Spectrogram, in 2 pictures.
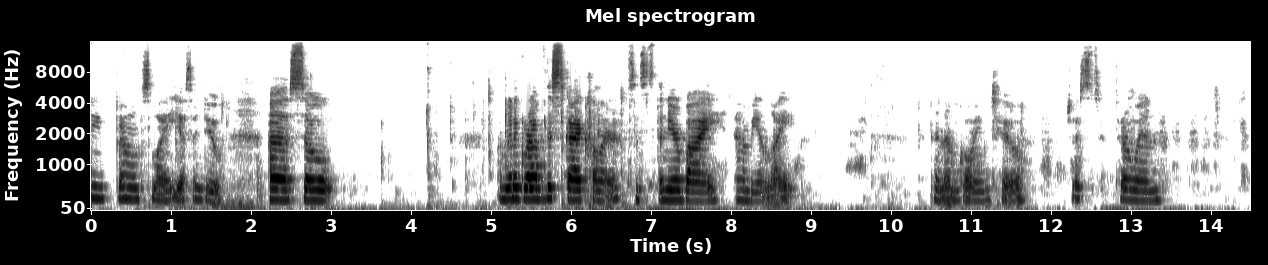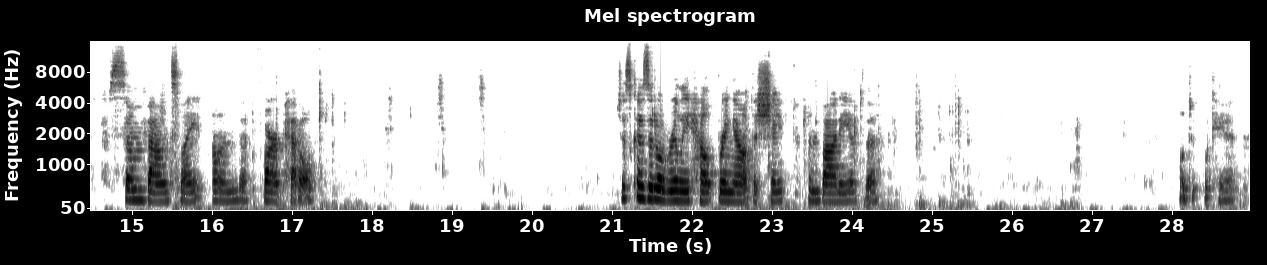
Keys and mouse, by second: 1.7 right click, 4.3 right click, 15.9 right click, 27.8 right click.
